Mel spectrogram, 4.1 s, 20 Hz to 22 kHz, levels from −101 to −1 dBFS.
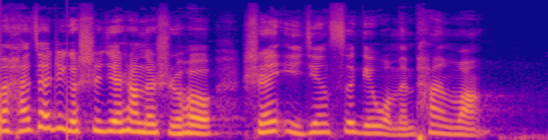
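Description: At 0.49 s and again at 2.49 s there is an overlap between stream segments: two pieces of the stream claimed the same stretch of time, and trimming that shared span discarded audio that was never actually duplicated. Each loss is brief and heard as a small click or skip, recurring on the 2.0 s segment grid. On a waveform the trace jumps abruptly; a spectrogram shows a thin vertical broadband line at each point.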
